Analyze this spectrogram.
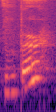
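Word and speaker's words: Über: It's called Uber. It's spelled U-B-E-R, and the U has two little dots on top, German spelling, and it is wonderful stuff.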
